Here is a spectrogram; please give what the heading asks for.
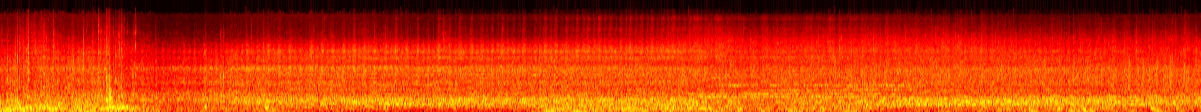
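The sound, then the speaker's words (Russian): A train pulling away from a platform, a loud, sustained rumble of wheels and rail clatter with a brief sharp knock near the start, then a steady droning hum that carries on for the whole stretch. “Федор один стоит на платформе и машет вслед уходящему поезду.”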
